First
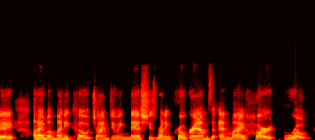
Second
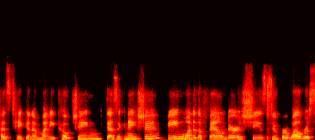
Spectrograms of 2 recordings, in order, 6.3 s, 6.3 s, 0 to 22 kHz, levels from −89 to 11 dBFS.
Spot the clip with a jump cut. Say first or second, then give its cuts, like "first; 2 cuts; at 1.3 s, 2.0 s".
second; 3 cuts; at 2.1 s, 3.3 s, 5.4 s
